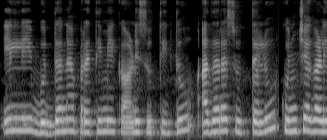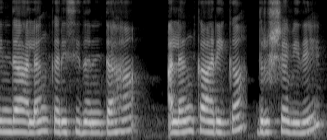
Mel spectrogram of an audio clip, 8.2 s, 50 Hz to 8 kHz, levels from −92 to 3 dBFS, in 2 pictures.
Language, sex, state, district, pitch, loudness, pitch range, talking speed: Kannada, female, Karnataka, Chamarajanagar, 230 Hz, -27 LUFS, 220-245 Hz, 75 wpm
